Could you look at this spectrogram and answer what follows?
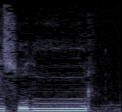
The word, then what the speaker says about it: الصدور: الأولى تتعلق بنطق القارئ لكلمة الصدور في الآية 19 من سورة غافر، حيث نطقها بقلب الصاد إلى سين والدال إلى طاء أو تاء. والصحيح أن الكلمة في الآية الكريمة بالصاد وبنطق الدال صريحة.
